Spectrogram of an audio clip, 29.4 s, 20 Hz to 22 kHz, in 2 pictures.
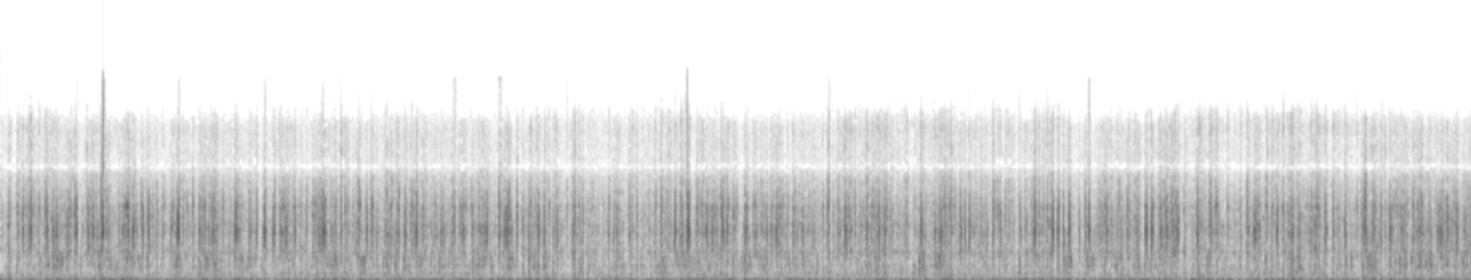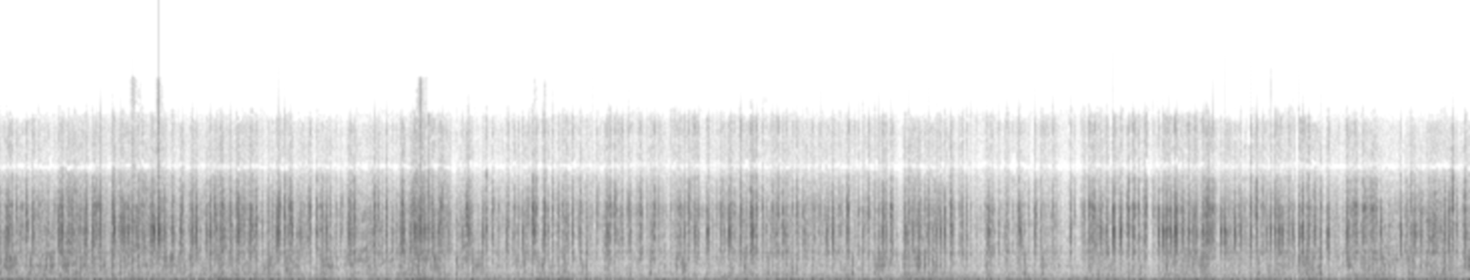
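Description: Specialized Tarmac SL7 road bike on Roval Terra CLX wheels rattling over cobblestones: a continuous dense clatter of small knocks over a steady low rumble.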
